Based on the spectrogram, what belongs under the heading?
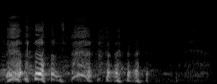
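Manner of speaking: big open laugh, high and loud; a loud laughing fit; loud burst of laughter. Real, not acted. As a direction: let out a loud hearty laugh. Laughing after awkward story.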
